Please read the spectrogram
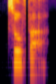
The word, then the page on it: sofa: Indian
